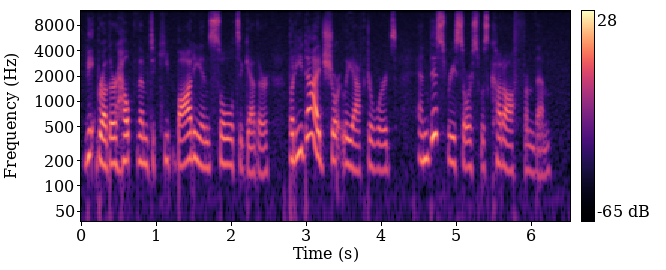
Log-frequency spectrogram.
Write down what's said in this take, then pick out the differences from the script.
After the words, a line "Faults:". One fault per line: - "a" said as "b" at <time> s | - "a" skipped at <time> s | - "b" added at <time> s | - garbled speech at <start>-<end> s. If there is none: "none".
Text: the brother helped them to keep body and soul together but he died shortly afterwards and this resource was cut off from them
the brother helped them to keep body and soul together but he died shortly afterwards and this resource was cut off from them
Faults:
none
